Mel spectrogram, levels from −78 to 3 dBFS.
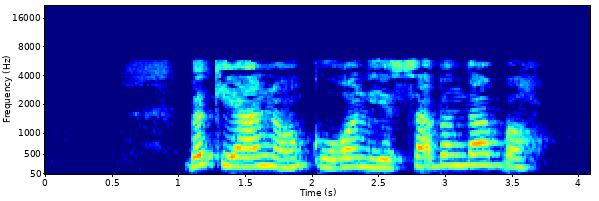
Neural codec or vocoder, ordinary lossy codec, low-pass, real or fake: vocoder, 44.1 kHz, 128 mel bands, Pupu-Vocoder; MP3, 24 kbps; 7.2 kHz; fake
